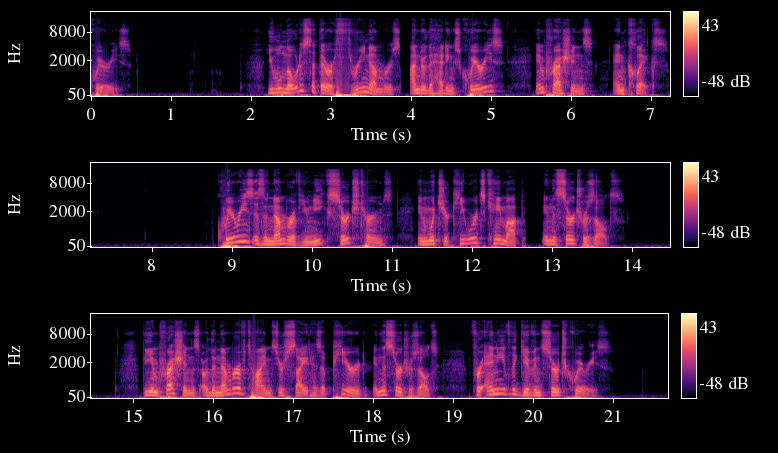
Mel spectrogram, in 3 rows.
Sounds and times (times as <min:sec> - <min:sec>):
Speech: 0:00.0 - 0:00.6, 0:02.2 - 0:07.3, 0:08.8 - 0:14.0, 0:15.1 - 0:21.1.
